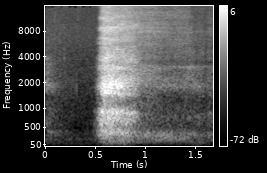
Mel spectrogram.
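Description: A single deep, airy breath taken by a 21-year-old woman before she begins to tell her story, starting abruptly and trailing off into a soft hiss. No one speaks.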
